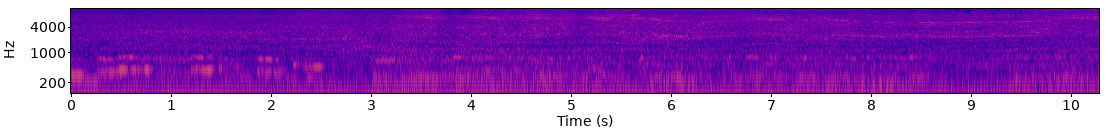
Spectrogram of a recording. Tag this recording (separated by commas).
electric grinder grinding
